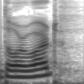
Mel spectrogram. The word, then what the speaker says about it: Dorward: Ja, jag säger Emma Dorward. Ja. Men det beror helt på vem man är och vilket land man kommer ifrån.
